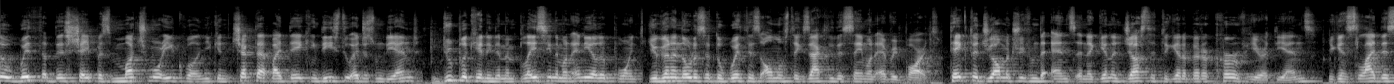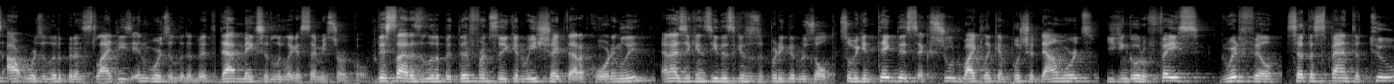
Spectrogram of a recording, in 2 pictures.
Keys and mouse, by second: 1.8 2, 2.0 right click, 2.5 shift+right click, 4.2-7.1 typing, 9.2 x, 9.4 1, 11.0 right click, 14.2 right click, 14.6 shift+right click, 16.0 Tab, 16.0 g, 16.2 Tab, 16.6 Tab, 17.0 shift+middle drag, 17.6 Tab, 17.6 ctrl+z, 17.6 g, 18.7 g, 19.7 right click, 20.0 Tab, 20.5 Tab, 20.5-21.0 middle drag, 20.5 1, 21.1 Tab, 21.4 1, 21.8 alt+right click, 22.1 shift+middle drag, 22.6 middle drag, 23.1 e, 23.6 shift+middle click, 23.8 g, 24.9 z, 25.1-26.2 drag, 26.9 click.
